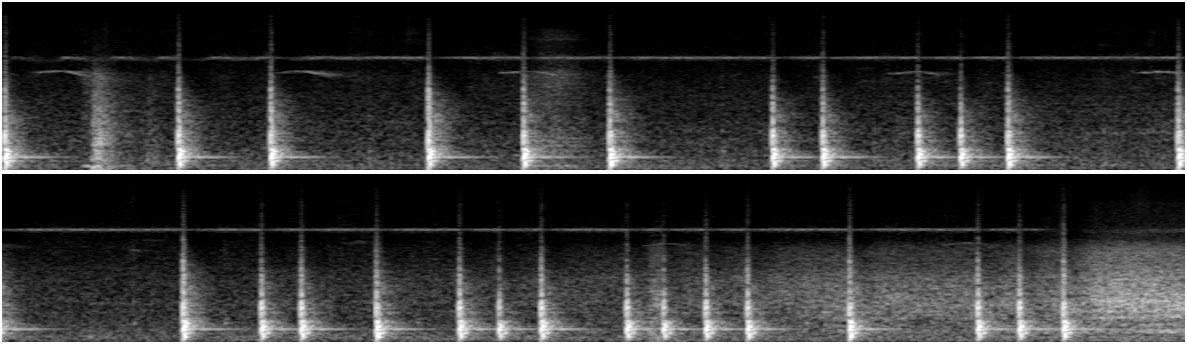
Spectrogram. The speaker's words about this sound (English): So I just tapped out the Panchatattva mantra. So that's the only thing that your partner is going to hear.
